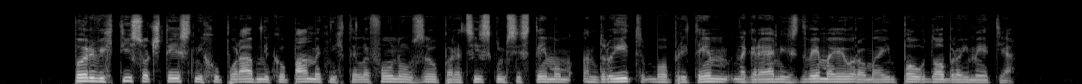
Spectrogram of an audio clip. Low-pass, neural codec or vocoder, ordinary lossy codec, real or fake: 10.8 kHz; vocoder, 24 kHz, 100 mel bands, Vocos; none; fake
